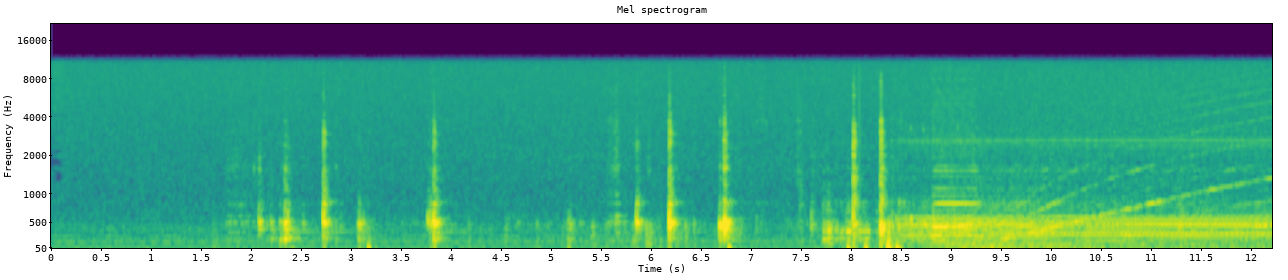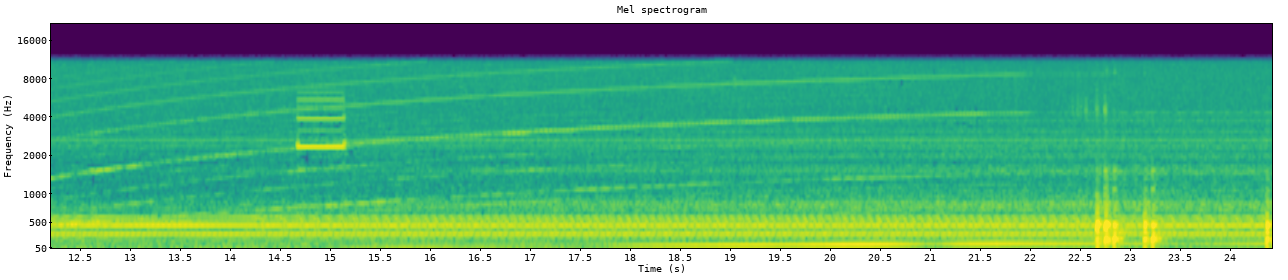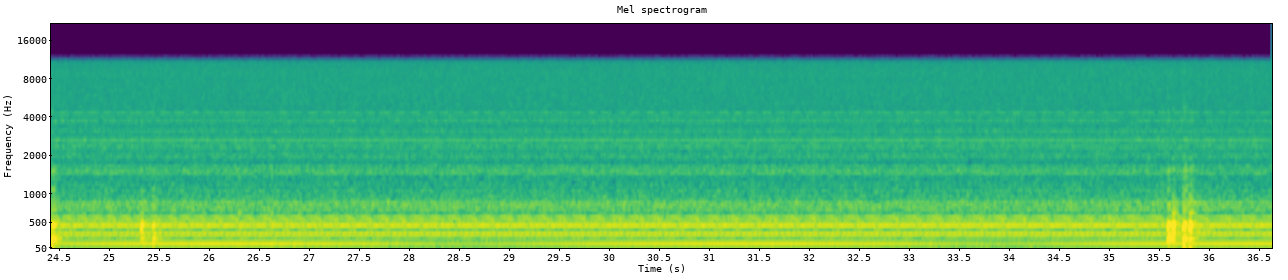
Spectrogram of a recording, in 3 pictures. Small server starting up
8.5 36.6

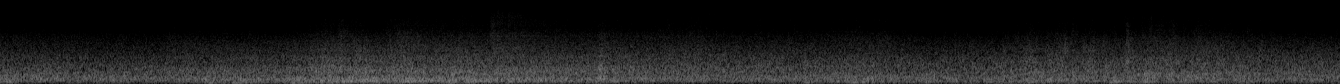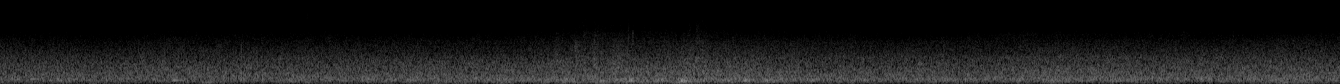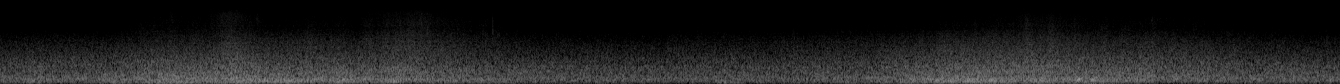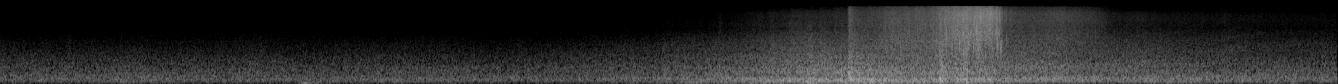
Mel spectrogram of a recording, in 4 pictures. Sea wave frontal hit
48.4 50.7

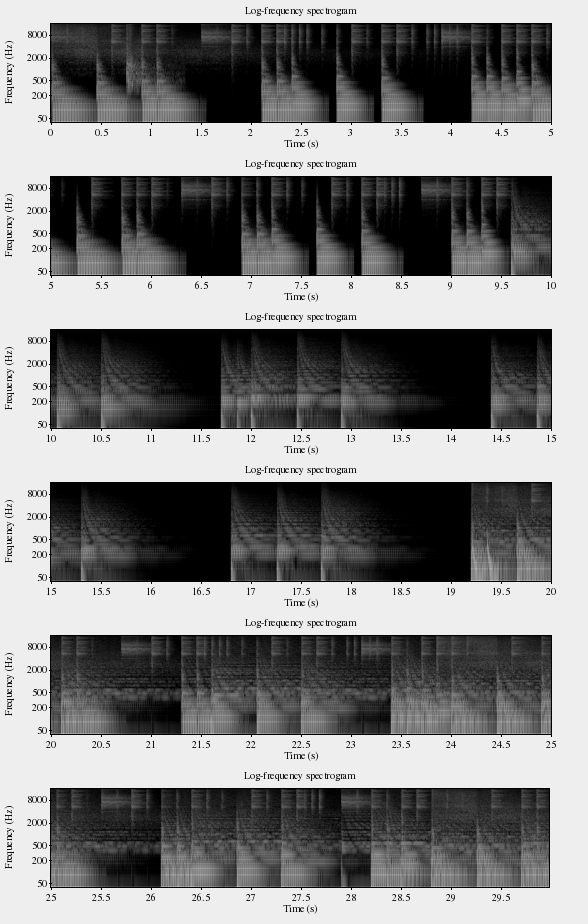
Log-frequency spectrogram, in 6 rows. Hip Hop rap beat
19.2 29.9

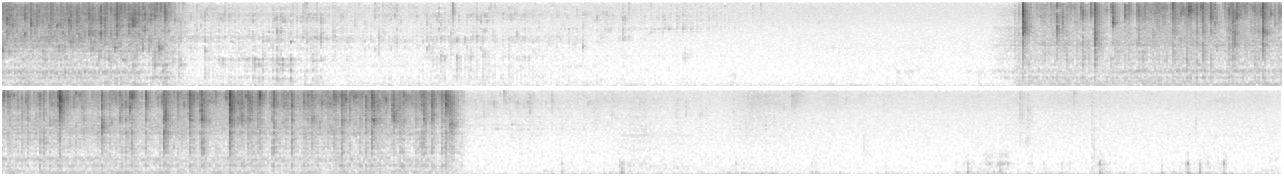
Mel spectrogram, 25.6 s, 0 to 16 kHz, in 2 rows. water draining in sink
0.0 7.0, 10.1 18.2

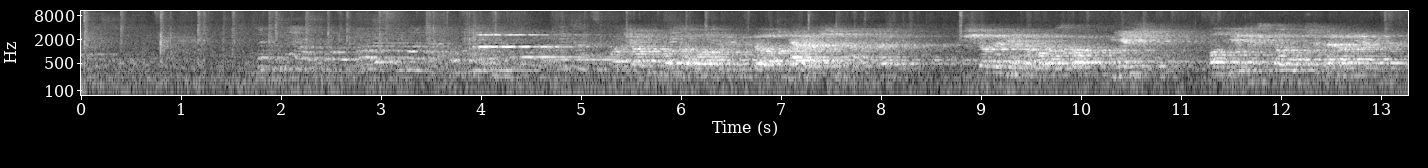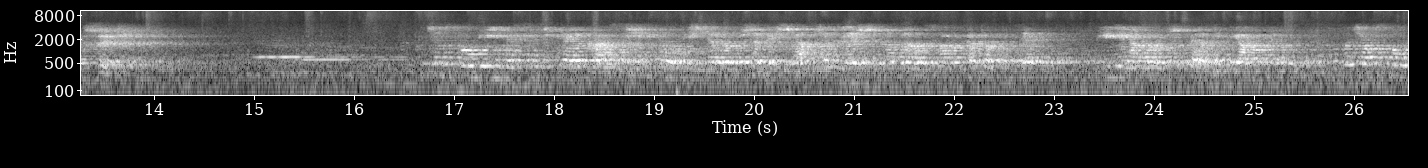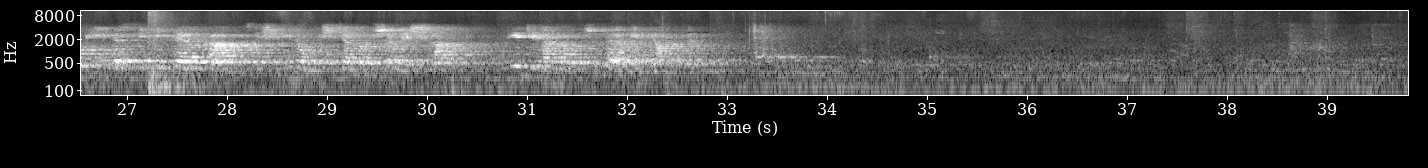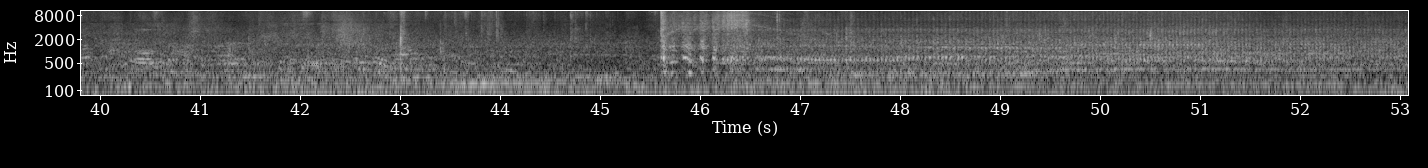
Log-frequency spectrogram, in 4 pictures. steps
0.0 9.1, 13.0 18.6, 40.8 45.2

